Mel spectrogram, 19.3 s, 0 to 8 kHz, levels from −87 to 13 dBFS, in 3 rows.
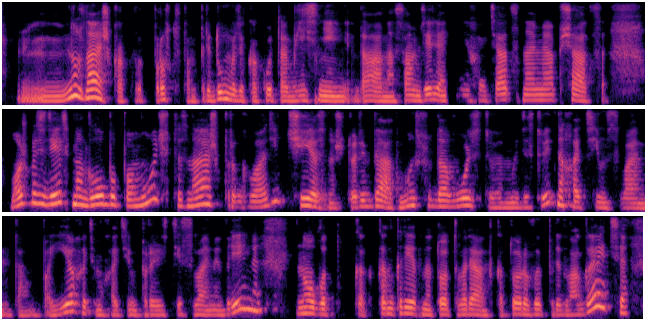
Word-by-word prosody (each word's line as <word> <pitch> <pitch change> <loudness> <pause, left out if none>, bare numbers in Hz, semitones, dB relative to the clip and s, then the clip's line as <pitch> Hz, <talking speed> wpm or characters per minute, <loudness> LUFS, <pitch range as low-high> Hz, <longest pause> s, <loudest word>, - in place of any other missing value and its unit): м, 130 - -1
ну, 275 +6 +9
знаешь, 225 -3 +6
как 125 0 -6
вот - - -9
просто 170 +1 -2
там 120 -1 -8
придумали 150 +3 +2
какое-то 130 +2 -3
объяснение, 135 -1 -1
да, 140 -1 -1
а 130 - -1
на 125 0 -1
самом 150 +3 -2
деле 165 +3 +1
они 145 - -2
не 150 - -14
хотят 150 +4 -4
с - - -23
нами 155 0 -2
общаться. 145 -5 -3 0.5
Может 230 - +2
быть, 270 - +4
здесь 260 +4 +5
могло 230 0 +7
бы 230 -2 +4
помочь, 215 - 0
ты 190 - -5
знаешь, 230 +6 +2
проговорить 165 - -4
честно: 200 - +3 0.2
"Ребят, 175 -4 0
мы 190 +8 0
с 205 - -17
удовольствием, 175 -5 -1
мы 140 0 -4
действительно 215 - -2
хотим 155 -7 -4
с - - -17
вами 135 -1 -6
там 120 +2 -11
поехать, 180 - 0
мы 135 -1 -5
хотим 130 0 -8
провести 130 -1 -6
с 130 - -17
вами 135 -1 -4
время. 270 - +3 0.3
Но 175 +1 +2
вот 155 0 -1
к - - -6
конкретно 165 -2 +1
тот 150 +3 0
вариант, 140 -4 -1
который 145 +6 0
вы 150 +1 -1
предлагаете, 145 - +1
155 Hz, 175 wpm, -20 LUFS, 135-190 Hz, 0.5 s, ну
